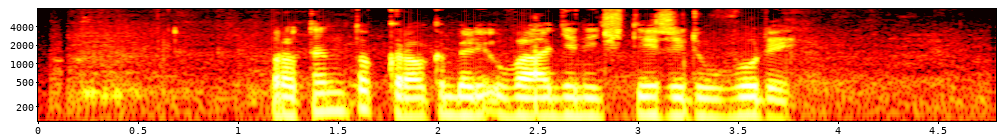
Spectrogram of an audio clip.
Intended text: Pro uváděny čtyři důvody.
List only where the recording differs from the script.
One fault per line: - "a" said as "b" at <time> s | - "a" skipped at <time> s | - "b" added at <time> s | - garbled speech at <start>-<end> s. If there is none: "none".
- "tento krok byly" added at 1.3 s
